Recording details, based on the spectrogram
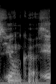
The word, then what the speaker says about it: Junkers: I don't know if you are doing it on purpose, but correct me if I'm wrong, but I think the correct pronunciation is Junkers. Am I right? – It's Junkers.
